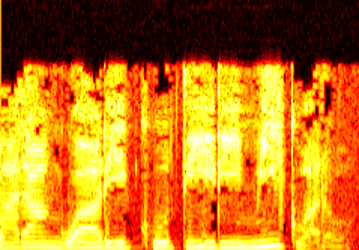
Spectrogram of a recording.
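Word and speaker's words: Parangaricutirimícuaro: Pero Paranguaricutirimícuaro. Vaya. – Exacto, porque me faltaba ahí la tilde.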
